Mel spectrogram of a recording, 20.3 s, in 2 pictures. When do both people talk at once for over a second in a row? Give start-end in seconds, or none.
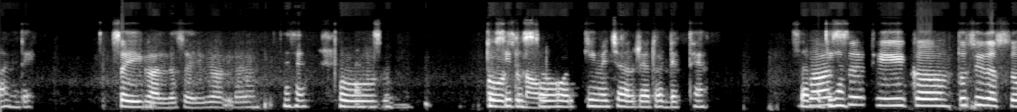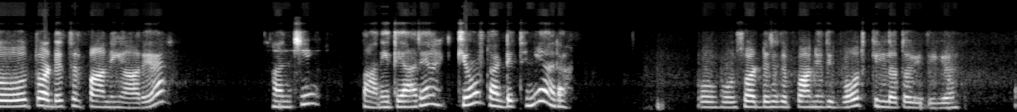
none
